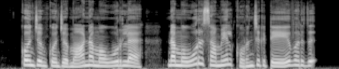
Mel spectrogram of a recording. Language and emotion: Tamil, sad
